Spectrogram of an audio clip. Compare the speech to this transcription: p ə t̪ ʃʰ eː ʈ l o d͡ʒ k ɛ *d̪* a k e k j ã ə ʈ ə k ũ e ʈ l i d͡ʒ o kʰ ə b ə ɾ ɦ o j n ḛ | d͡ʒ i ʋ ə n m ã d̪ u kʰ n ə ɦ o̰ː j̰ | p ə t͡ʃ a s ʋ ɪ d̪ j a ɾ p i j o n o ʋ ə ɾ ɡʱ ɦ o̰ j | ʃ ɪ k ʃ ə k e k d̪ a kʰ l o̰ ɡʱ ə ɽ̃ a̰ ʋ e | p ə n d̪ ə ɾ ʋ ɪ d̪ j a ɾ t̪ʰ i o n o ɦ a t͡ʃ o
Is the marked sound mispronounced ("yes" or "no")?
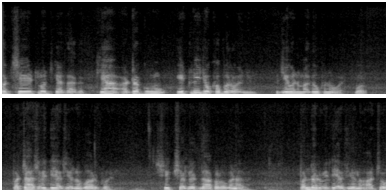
yes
